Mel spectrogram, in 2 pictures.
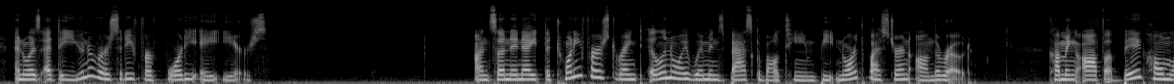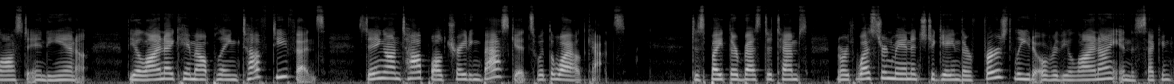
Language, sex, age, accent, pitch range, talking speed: English, female, 10-29, American, 210-250 Hz, 160 wpm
